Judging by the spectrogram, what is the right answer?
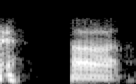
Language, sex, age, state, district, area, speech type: Dogri, male, 30-45, Jammu and Kashmir, Reasi, rural, conversation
